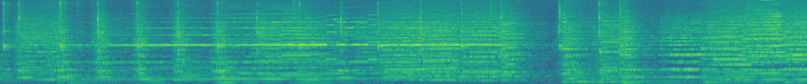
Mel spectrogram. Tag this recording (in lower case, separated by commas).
music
